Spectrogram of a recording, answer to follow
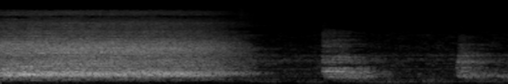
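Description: Applause from a small audience breaks out as a speech ends and dies away after about three seconds, followed by a couple of soft knocks.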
